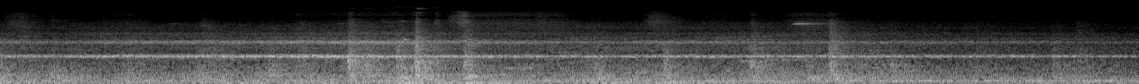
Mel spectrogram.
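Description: R179 subway train pulling out of the station and receding down the tunnel: a steady rumble with a few wheel clacks over rail joints, loudest in the middle, under a constant high-pitched squeal from the wheels on the rails. It eases slightly as the train moves away.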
